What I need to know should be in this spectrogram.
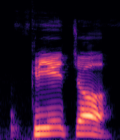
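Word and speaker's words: creature: तो कारण है कि जब भी ये जो टी आया है इसके बाद में जो भी वोवल आया है तो ट का उच्चारण च हो जाएगा। आपको और भी मैं बताऊं, देखिए नेच, क्रिएचर, स्ट्रक्चर, मच्योर इसको पढ़ते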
